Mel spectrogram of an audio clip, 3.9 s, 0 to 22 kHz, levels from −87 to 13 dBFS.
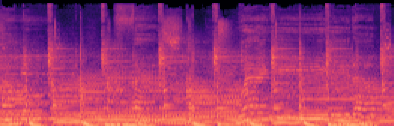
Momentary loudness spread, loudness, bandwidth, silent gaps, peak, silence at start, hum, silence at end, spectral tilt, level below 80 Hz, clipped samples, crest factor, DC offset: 2 LU; -10 LUFS; 19.5 kHz; none; 0 dBFS; 0 s; none; 0 s; -5.5 dB/octave; -14 dBFS; under 0.1%; 10 dB; under 0.1%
